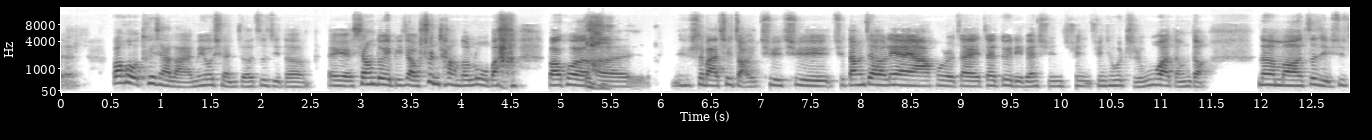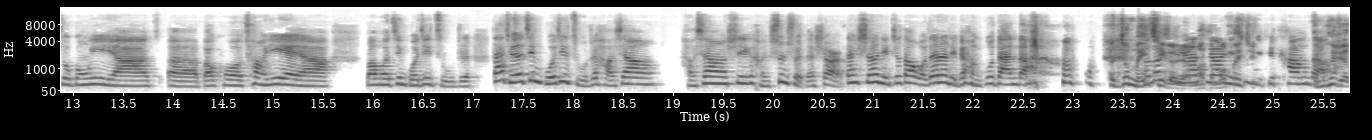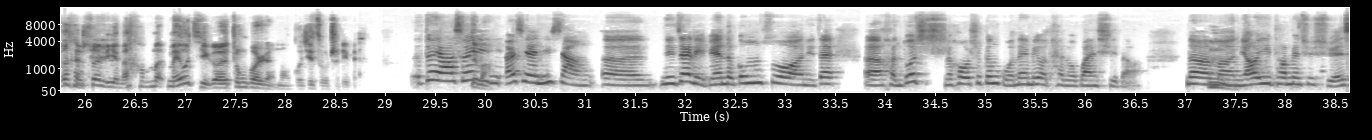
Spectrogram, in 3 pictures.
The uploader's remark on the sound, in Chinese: 本期节目的录制是用某会议软件录制的，音质不会像使用专业的设备那样清晰。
